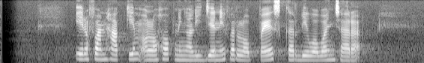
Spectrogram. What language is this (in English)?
Sundanese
